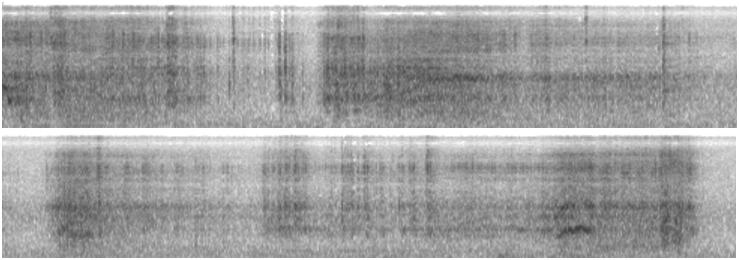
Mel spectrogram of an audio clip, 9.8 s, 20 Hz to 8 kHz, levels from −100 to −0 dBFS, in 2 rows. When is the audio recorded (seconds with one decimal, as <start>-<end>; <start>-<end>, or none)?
0.0-9.8

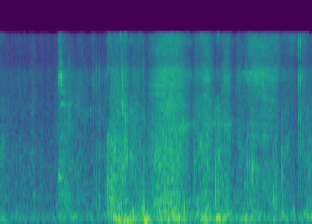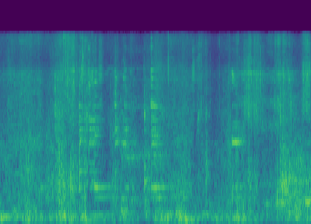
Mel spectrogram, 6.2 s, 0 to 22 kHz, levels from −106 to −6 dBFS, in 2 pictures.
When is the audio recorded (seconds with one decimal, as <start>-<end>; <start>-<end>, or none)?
0.0-0.8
